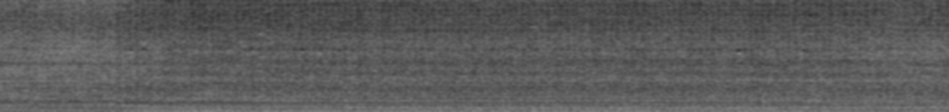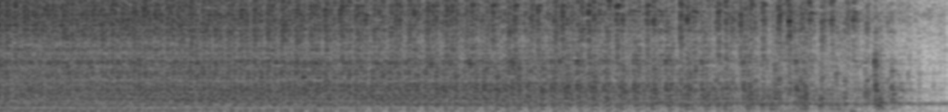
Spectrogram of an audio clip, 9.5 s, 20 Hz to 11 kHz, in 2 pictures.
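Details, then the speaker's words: Onan MicroQuiet 4000 generator on a 2007 Four Winds Fun Mover Class C motorhome, cover removed, started from inside the coach: steady, even buzzing drone at constant speed, no surging, knocking or hunting; running fine. "obviously inside is easier when you started here it's typical our own quieter no problem"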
